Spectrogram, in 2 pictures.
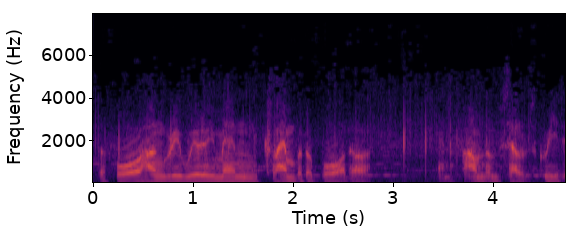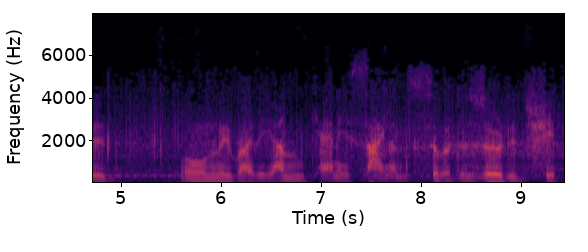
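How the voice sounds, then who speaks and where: A man's voice: very deep voice, steady tone, a little slow, a little hiss or hum. A man playing a sinister, courteous storyteller in 1940s radio horror, theatrical and ominous, on a muffled old recording. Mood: grave. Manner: theatrical, ominous, mock-polite. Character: sinister, courteous male storyteller host of eerie tales.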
